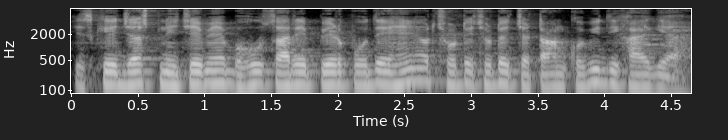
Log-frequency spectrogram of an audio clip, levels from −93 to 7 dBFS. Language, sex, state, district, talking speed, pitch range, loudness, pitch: Hindi, male, Jharkhand, Deoghar, 230 wpm, 120-135 Hz, -20 LUFS, 130 Hz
